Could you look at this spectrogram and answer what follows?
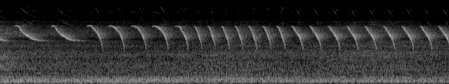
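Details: Green canary taught lovebird song delivers a long series of high whistled notes sweeping sharply downward, about three per second, evenly paced against a faint low hum.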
